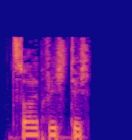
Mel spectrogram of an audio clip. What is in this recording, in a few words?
"zollpflichtig", German; adjectives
